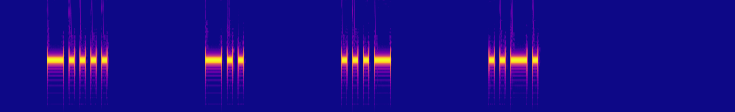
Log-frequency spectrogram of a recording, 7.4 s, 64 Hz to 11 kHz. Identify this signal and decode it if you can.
Morse code, heard as a keyed tone, about 22 wpm, spaced as for 8 wpm, 700 Hz. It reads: 6DVF
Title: USA Call Signs - 6 Characters - 6x Character Spacing - 22wpm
